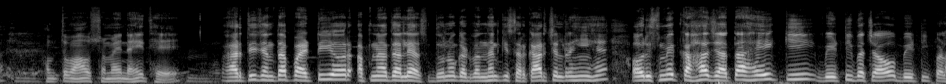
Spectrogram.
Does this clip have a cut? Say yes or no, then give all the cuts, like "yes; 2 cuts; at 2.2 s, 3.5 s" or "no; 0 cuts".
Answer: yes; 1 cut; at 2.2 s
